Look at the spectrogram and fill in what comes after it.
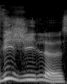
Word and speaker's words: Vigil: Si on prononce à l'anglaise Vigil, sans le dieu.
